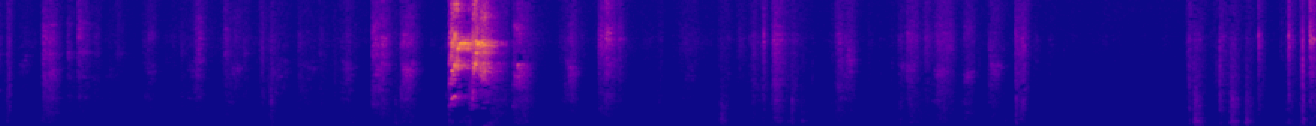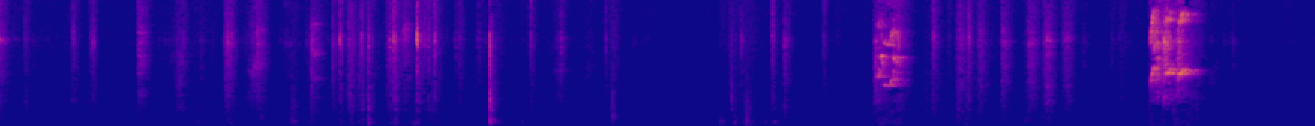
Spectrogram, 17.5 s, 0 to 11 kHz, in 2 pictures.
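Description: Parrotlet pecking and digging through seed in a clear plastic feeder: scattered clicks, ticks and seed rattle, with three louder short bursts about 3 seconds in, near 15 seconds and near 16.5 seconds.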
